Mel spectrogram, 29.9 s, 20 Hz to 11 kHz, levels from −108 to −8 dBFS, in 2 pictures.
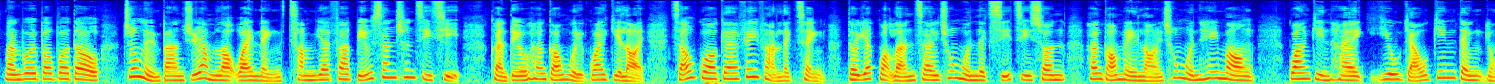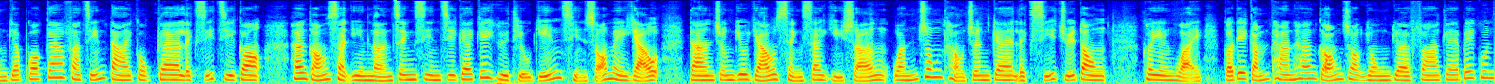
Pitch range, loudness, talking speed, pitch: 170-215 Hz, -28 LUFS, 250 characters per minute, 185 Hz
